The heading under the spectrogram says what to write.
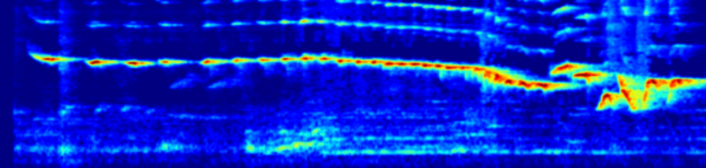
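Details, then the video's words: White-rumped shama song used to stimulate other shamas: a long pure whistle held steady, then sliding downward, ending in quick twisting notes, over a faint low background hum. "SIULAN MURAI BATU INI SANGAT EFEKTIF SEBAGAI PANCINGAN MURAI BIAR GACOR"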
